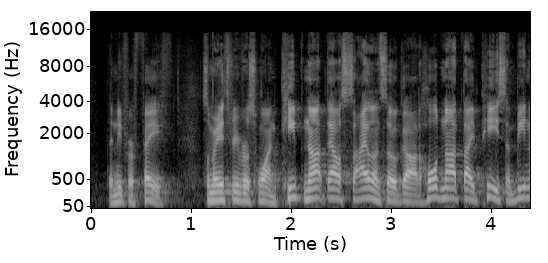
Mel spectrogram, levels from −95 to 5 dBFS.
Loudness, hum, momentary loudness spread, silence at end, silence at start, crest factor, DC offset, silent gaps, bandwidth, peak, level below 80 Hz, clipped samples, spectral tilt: -30 LUFS; none; 5 LU; 0 s; 0.2 s; 20 dB; under 0.1%; none; 15.5 kHz; -10 dBFS; -68 dBFS; under 0.1%; -4 dB/octave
